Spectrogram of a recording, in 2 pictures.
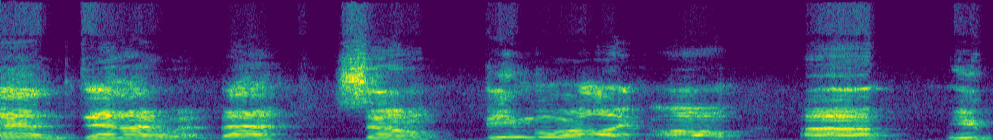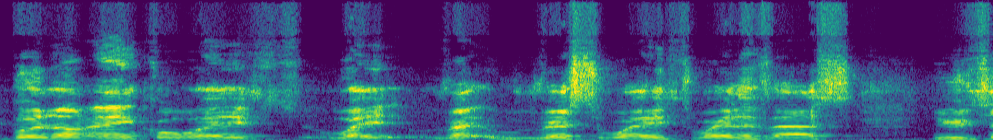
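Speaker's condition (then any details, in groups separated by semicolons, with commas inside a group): Tongue cancer surgery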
